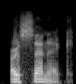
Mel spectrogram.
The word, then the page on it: arsenic: American English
